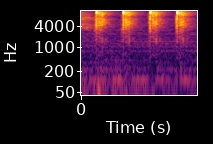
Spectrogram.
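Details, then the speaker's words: Four sharp, evenly spaced clicking pulses, about five per second, from a low-level shockwave therapy device treating a partial tendon tear with degeneration on the side of the right ankle. "I also recommended several sessions of low-level shockwave therapy which is exactly what we're doing today"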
